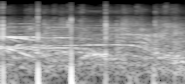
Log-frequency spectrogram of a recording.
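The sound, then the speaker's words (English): A handful of scattered claps from an audience, sparse and uneven, ringing out over a low murmur of the crowd. “You're getting applause because you had the courage to admit that.”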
